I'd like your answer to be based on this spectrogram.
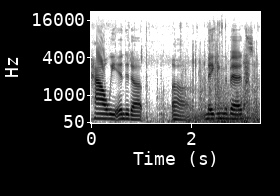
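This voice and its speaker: A woman speaks with a very deep, low pitch. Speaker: gardening youtuber. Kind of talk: casual video update.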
